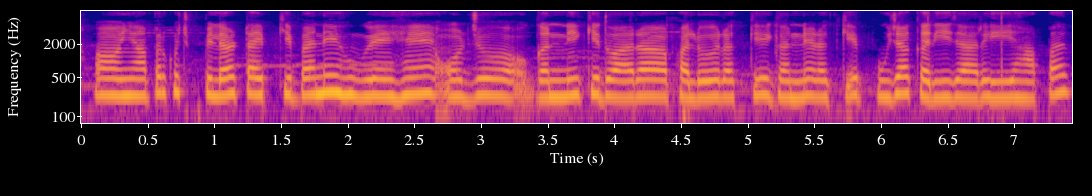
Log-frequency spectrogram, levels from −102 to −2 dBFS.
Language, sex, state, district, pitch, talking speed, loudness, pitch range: Hindi, female, Uttar Pradesh, Etah, 235 Hz, 225 wpm, -29 LUFS, 225-245 Hz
